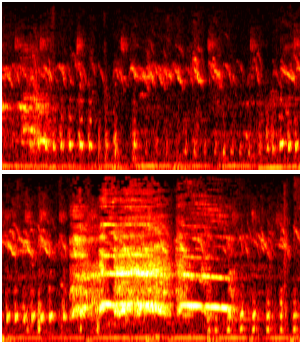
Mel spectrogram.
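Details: Hybrid junglefowl rooster gives a drawn-out, strained crow in the latter half, rising from soft, rapid clucking and scattered calls over a constant low mechanical hum.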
